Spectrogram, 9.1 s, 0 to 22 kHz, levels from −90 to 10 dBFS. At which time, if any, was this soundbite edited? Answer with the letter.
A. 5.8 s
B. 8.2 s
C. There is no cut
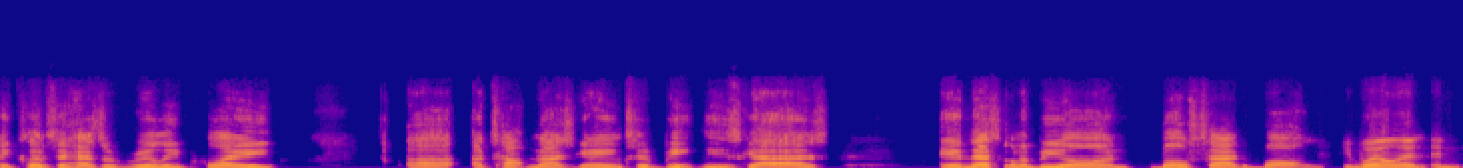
B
